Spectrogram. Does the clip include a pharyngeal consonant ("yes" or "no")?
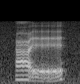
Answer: yes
